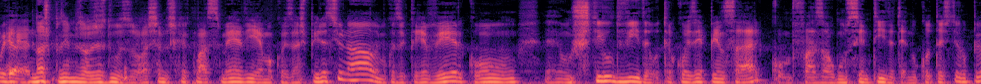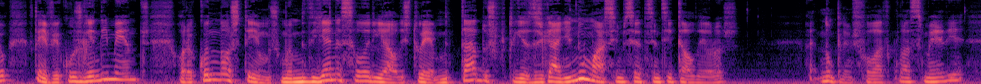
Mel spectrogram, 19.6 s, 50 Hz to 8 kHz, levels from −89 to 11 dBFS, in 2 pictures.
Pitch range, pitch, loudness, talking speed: 115-145 Hz, 130 Hz, -20 LUFS, 220 wpm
